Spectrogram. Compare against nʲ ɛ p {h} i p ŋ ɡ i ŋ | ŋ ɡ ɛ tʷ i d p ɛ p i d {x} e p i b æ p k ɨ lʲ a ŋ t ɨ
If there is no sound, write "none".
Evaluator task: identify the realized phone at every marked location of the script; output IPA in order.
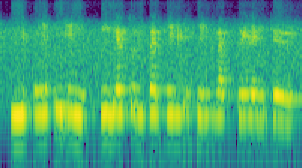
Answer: ɦ, ɡ

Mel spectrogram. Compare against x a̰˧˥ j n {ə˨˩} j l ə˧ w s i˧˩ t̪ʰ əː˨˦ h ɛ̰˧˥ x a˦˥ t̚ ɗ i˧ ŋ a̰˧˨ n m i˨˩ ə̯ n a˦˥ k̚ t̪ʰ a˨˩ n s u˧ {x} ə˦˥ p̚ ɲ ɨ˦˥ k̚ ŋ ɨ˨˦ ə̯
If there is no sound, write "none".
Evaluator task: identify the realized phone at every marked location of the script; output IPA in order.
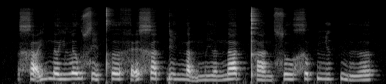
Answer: ə˧, x

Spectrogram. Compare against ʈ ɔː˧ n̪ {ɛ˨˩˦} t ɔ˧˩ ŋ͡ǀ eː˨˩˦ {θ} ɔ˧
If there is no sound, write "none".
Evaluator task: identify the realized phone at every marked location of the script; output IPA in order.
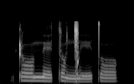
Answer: ɛ˨˩˦, t̪

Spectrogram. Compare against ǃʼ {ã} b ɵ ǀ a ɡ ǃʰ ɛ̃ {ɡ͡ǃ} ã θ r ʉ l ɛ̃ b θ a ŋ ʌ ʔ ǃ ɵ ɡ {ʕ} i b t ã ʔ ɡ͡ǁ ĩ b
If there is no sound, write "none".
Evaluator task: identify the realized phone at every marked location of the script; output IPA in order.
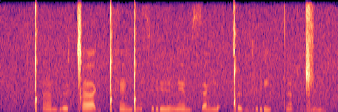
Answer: ã, ɡ͡ǃ, r

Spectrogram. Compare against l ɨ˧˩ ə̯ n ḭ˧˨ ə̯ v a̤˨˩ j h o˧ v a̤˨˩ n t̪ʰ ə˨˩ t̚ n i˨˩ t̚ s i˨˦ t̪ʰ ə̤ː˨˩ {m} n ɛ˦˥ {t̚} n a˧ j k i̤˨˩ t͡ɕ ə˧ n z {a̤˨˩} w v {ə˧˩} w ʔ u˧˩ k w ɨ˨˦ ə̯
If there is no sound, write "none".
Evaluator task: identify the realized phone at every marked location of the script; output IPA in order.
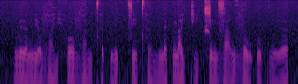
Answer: m, k̚, a̰˧˥, ə˨˦

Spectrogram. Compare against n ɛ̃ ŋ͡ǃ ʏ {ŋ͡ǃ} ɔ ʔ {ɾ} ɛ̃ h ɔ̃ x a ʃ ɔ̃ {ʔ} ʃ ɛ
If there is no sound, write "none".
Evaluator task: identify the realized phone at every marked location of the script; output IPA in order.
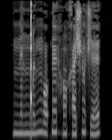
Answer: ŋ, ɾ, none

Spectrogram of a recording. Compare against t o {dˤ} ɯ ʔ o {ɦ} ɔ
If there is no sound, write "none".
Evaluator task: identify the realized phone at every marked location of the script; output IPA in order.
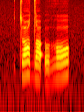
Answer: dˤ, ɦ

